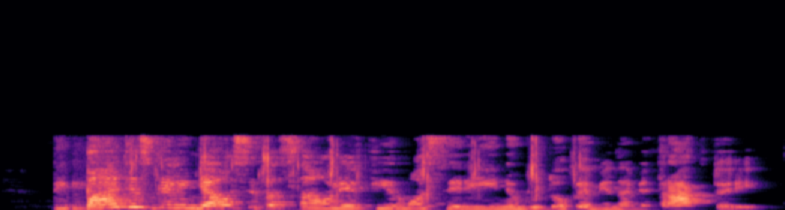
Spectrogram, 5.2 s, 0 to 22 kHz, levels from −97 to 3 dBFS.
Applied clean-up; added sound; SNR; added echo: classical method WPE with log-MMSE.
